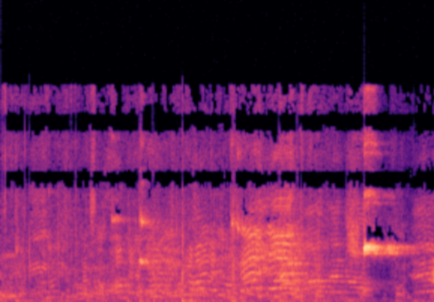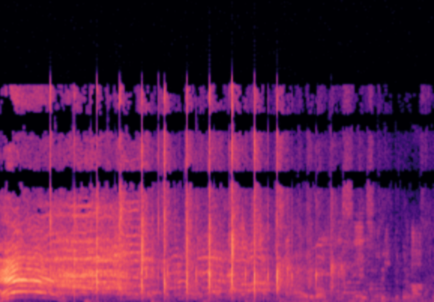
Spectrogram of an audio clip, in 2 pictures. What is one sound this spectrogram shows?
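Young women shout and call out across an echoing hall.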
